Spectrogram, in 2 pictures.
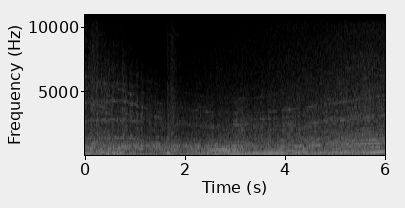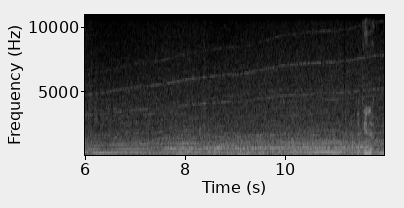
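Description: Lamborghini Huracan race car in Assetto Corsa Competizione at Kyalami, engine pitch climbing and dropping through gear changes in a long onboard run, steady and fairly quiet.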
